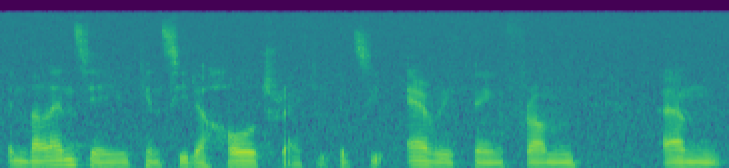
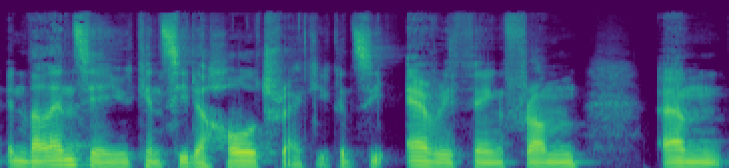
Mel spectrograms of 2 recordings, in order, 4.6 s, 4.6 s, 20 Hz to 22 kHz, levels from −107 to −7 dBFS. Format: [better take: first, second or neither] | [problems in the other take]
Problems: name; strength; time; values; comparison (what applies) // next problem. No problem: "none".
second | hiss; noticeable; throughout; 10 dB below the speech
